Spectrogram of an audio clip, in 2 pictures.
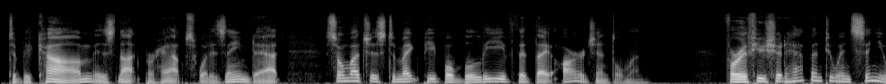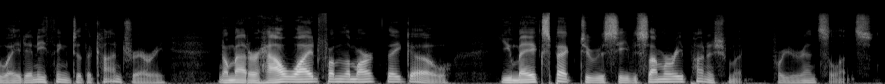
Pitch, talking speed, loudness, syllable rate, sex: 105 Hz, 175 wpm, -20 LUFS, 5.2 syllables/s, male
